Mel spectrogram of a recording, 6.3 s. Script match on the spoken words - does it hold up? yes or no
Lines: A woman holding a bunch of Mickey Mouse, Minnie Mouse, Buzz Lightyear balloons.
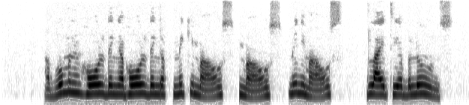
no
